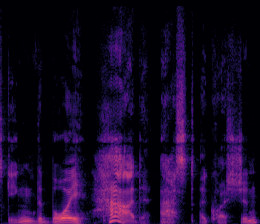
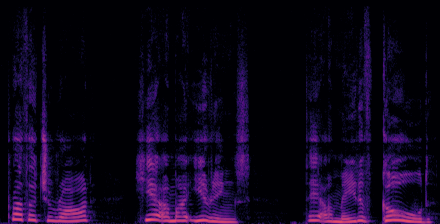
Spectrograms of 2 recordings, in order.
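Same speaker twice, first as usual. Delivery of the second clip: much higher woman's voice calling out; a townswoman pressing her gift on him; high excited villager woman; eager woman exclaiming. Acted. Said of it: "one woman exclaimed".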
